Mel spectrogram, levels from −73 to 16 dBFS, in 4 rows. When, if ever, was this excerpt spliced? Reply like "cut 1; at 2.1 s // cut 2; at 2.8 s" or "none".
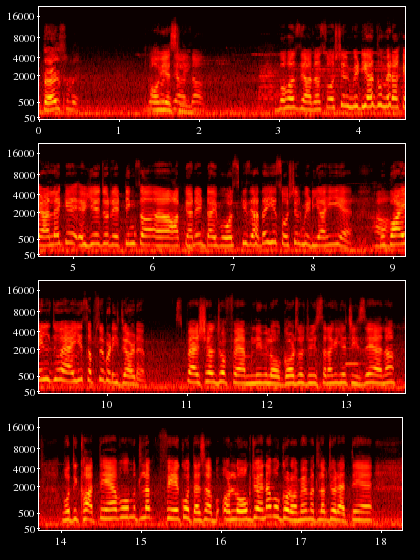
none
